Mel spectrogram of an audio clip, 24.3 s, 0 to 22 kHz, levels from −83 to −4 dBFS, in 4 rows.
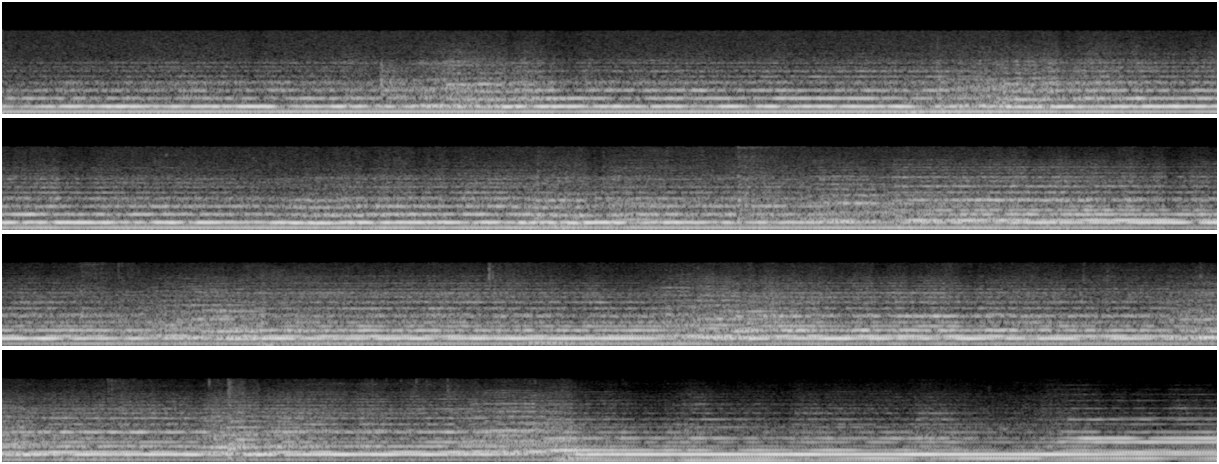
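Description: Gain pumping runs throughout the audio, with a swing of roughly 25 dB. The gain is pulled down on every loud sound, squashing the dynamics. The likely cause is input gain set far too high, with a fast limiter repeatedly clamping it. Nothing sounds above 8 kHz, which fits a narrowed call codec bandwidth.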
